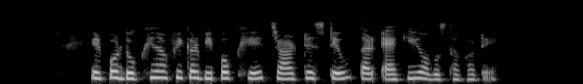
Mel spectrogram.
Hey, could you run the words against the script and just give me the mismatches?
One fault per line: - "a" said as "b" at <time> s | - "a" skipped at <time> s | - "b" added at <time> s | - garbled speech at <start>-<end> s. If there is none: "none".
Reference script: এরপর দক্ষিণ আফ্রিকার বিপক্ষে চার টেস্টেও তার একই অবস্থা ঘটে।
none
